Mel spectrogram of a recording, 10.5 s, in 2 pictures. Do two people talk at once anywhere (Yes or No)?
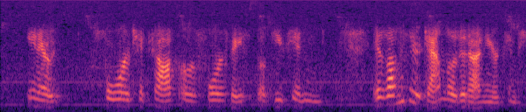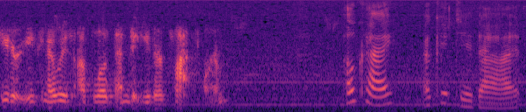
No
